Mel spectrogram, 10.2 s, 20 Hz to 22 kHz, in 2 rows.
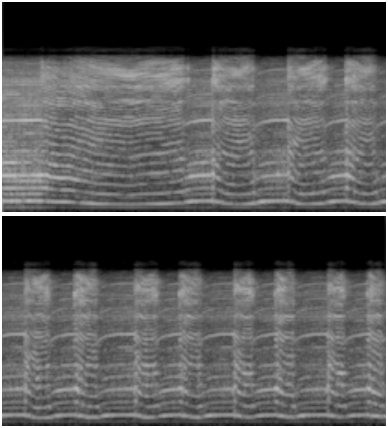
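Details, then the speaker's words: Drill Doctor 750X sharpening a drill bit: steady motor whine warbling about three times a second as the bit turns against the wheel. The grind sound diminishing signals it is time to switch sides; a normal sharpening grind. "Okay, I can hear it starting to diminish its grind, so let's go to the other side."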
